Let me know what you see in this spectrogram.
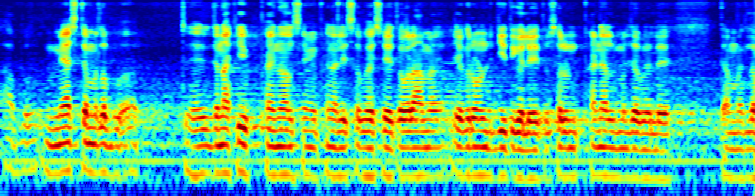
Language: Maithili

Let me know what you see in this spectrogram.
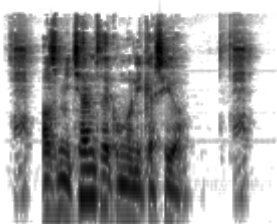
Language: Catalan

